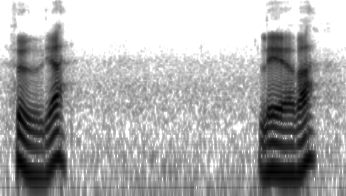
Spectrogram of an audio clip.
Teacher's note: accented on the first syllable but they have an uptone on the second syllable this is part of what gives Swedish its characteristic sing-song sound · Words that were two syllables in Old Norse and are still two syllables in modern Swedish are accented on the first syllable, but they have an uptone on the second syllable.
